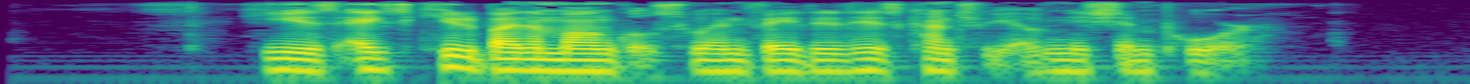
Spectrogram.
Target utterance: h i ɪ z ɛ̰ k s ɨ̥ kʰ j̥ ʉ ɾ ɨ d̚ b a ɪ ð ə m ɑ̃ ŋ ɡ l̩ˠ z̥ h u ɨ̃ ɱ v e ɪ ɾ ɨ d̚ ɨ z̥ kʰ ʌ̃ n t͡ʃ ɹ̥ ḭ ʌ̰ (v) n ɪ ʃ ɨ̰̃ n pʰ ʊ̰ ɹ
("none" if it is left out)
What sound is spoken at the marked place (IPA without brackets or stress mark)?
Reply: v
